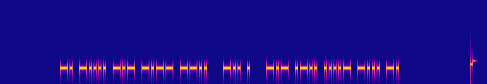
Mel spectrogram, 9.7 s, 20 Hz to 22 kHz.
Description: Morse code, heard as a keyed tone, about 25 wpm, 700 Hz. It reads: N6KYZ DE KL4BN
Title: USA Callsign DE Callsign - 5 Characters - 25wpm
